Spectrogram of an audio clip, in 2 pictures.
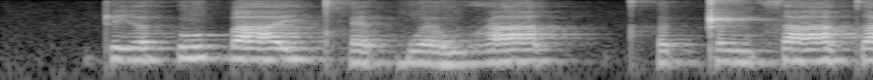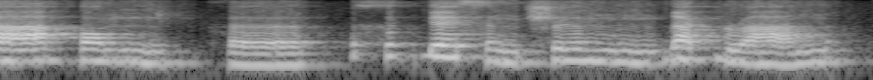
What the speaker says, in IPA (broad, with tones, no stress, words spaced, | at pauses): ʈi˨˩ə̯hu˧˥ ɓaː˧˥jt̪ʰɛ˨˩p̚ wə˨˩wɣa˦˥t̚ | t̪ʰə˨˩k̚ʈə˨˩ŋ saː˧t̪aː˧hɔ˧m ɲə˨˩k̚ həː˨˩˨ | xə˦˥k̚ɗɛ˧˥sə˨˩˨ŋ ʂɨ˧ə̯ŋə˨˩˦ŋ ɗa˦˥k̚ɹa˨˩˦n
